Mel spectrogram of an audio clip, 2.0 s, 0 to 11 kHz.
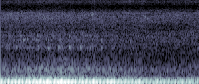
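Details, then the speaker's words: Old 1988 Chevy S-10 work pickup starts right on the key and runs smooth with an even low rumble and gentle rev rises and falls, no knocks or ticks; normal running with light revving. "It's fired up. Runs smooth as silk. You can set your wine glass right there."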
